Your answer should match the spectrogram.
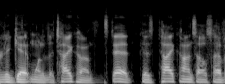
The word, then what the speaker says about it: Taycan: Porsche makes an electric car called the Taycan, Taycan, but they pronounce it Taycan.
